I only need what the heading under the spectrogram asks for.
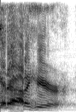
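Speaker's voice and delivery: high, very loud, full-throated scream. Retelling the moment a home run was hit: retelling a scream. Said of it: "I screamed".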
